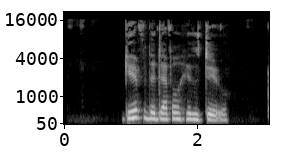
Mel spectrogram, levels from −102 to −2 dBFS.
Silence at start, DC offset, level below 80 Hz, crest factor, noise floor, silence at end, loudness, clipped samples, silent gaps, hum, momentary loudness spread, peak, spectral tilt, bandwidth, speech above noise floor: 0.9 s; under 0.1%; -70 dBFS; 18 dB; -83 dBFS; 0.65 s; -28 LUFS; under 0.1%; none; none; 9 LU; -12 dBFS; -5.5 dB/octave; 16.5 kHz; 56 dB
